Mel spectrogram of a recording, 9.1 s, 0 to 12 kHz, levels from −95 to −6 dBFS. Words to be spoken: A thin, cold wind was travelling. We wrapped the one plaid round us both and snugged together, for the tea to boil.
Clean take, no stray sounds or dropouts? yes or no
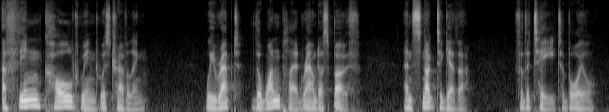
yes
